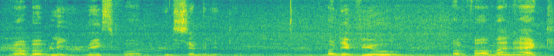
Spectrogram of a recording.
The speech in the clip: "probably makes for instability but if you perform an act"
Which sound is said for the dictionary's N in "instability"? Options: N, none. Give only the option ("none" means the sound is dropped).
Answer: none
